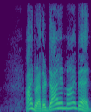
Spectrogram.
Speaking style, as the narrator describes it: shouted Grandma Josephine

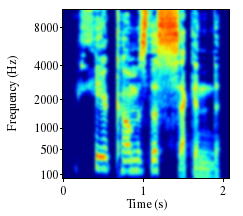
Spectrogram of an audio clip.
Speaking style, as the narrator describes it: the woman laughed and said

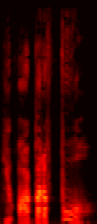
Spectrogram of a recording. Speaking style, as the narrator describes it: said Aglovale fiercely

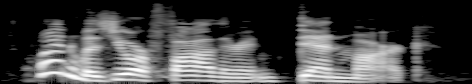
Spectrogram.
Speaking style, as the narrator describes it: Douglas demanded hotly

